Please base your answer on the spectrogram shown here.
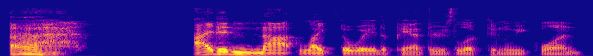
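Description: A man's voice: fairly low pitch, lively intonation, a little slow. A man co-hosting a casual sports talk show, chatty and full of fillers as he analyzes a game. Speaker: podcast co-host.

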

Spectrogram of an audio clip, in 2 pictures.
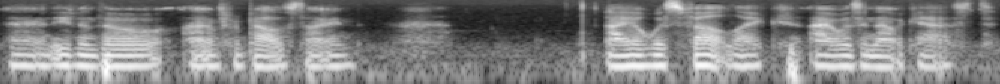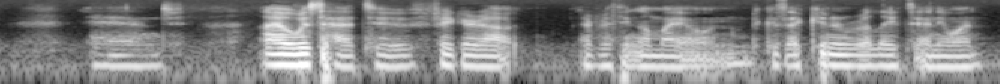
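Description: A man raised in Malaysia recording a calm, reflective voice memo on his phone. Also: on the low side, measured pace, creaky, highs cut off, a little hiss or hum. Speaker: listener sending a voice memo. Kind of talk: casual voice memo.

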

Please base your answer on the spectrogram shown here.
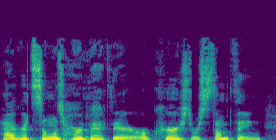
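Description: A woman's voice: mid-range voice, moderate pace, mellow, natural voice. A woman voicing a brave teenage boy wizard who speaks urgently with a raised voice, in a storybook reading.

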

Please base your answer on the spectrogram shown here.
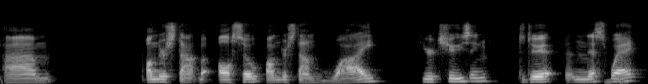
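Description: A man in his twenties with a Northern Irish accent, an actor chatting as a podcast guest, lively and acting out what others said to him. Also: mid-range voice, a little slow, dull audio. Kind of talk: casual interview chat.

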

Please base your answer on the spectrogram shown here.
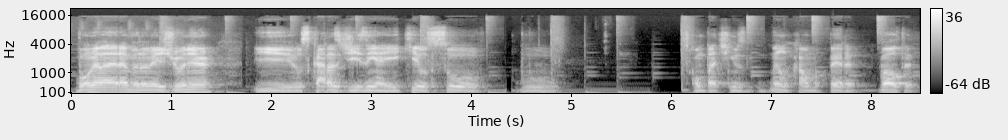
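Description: A man's voice: deep voice, fairly even intonation, measured pace, soft background music. A young man with a Brazilian accent, chatting in casual slang as a podcast co-host.

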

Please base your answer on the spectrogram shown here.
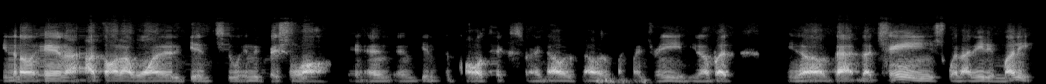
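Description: A man's voice: extremely low pitch, little pitch movement, moderate pace, husky, highs cut off. A middle-aged man from San Francisco, talking casually as an interview guest and rambling with lots of fillers and restarts. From San Francisco, United States.

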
